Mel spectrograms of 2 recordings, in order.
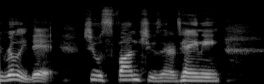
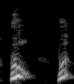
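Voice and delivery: high, loud whoop-whoop punch noises; mock punch sounds; 12 semitones higher, 8 dB louder than usual. Telling viewers how the fight went, loud high whoop punch noises. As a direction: smack out the hits like a cartoon fight.

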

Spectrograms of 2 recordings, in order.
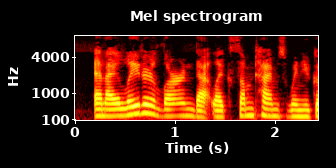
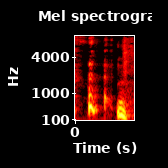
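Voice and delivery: laughing; 4 semitones higher than usual. Real, not acted. Laughing at the memory.

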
